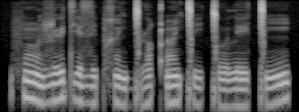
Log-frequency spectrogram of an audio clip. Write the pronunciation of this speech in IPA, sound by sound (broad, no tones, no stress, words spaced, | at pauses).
fõ ɮʏtʲɛzipχĩ ɡ͡ǀə˞ qʼĩǀiǀo leǀĩ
